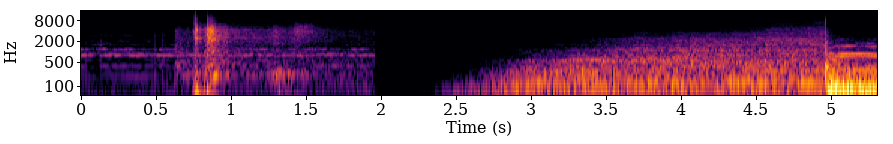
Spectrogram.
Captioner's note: light switch clicking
